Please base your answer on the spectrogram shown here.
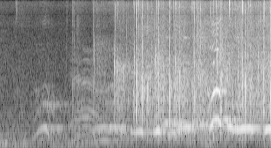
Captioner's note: applause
